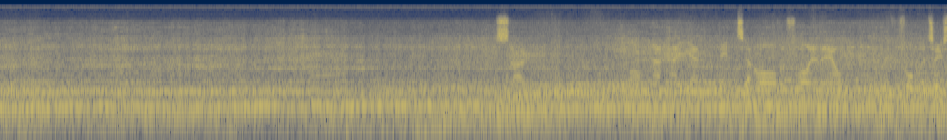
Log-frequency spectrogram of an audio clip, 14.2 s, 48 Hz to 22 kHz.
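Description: Formula 2 stock cars racing in a pack, their engines making a steady overlapping drone whose pitch rises and falls as the drivers rev and lift through the bends.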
